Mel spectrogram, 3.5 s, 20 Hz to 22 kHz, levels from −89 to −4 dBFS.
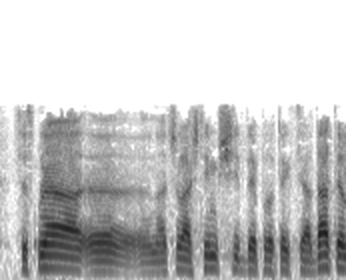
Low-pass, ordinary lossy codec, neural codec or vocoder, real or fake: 5.4 kHz; none; none; real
